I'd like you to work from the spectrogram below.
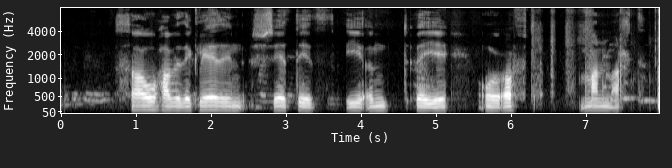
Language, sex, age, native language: Icelandic, male, 15, Icelandic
